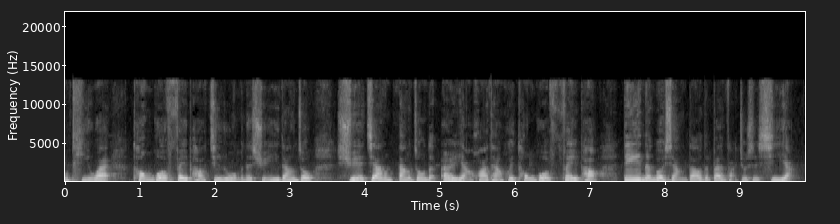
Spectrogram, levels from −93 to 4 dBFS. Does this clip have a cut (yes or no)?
yes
